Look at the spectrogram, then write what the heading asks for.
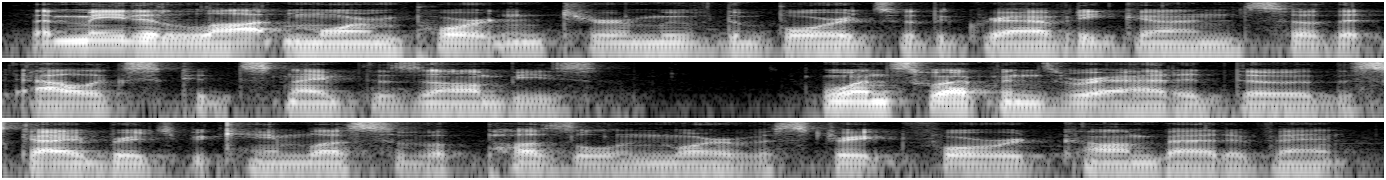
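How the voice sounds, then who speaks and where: Low flat-voiced guy reading dev commentary, bit of background ambience. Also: a little fast, a little hiss or hum. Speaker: game developer. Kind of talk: scripted developer commentary.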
